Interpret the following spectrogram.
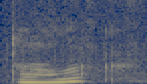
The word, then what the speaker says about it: Dalek: I'm pretty sure Tennant puts an emphasis on the lek, like Dalek.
